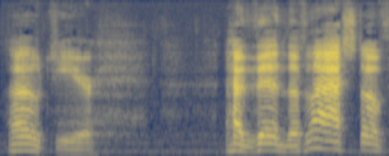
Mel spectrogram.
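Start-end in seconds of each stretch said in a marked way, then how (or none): none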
